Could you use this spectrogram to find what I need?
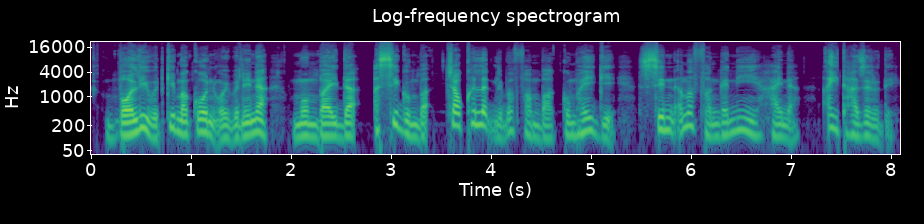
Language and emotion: Manipuri, surprised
